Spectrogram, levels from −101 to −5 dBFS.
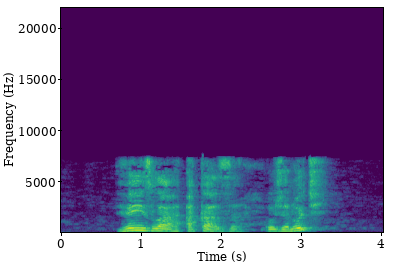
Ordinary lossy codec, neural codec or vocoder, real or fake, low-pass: AAC, 48 kbps; none; real; 7.2 kHz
